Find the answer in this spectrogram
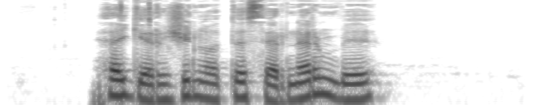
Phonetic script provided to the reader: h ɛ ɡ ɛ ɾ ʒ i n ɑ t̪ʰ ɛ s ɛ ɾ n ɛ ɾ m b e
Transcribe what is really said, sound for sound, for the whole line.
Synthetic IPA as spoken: h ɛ ɡ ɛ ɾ ʒ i n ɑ t̪ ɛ s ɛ ɾ n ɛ ɾ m b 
